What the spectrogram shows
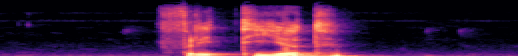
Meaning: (verb) past participle of frittieren; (adjective) fried; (verb) inflection of frittieren: 1. third-person singular present 2. second-person plural present 3. plural imperative
- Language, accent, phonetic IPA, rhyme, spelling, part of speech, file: German, Austria, [fʁɪˈtiːɐ̯t], -iːɐ̯t, frittiert, verb, De-at-frittiert.ogg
